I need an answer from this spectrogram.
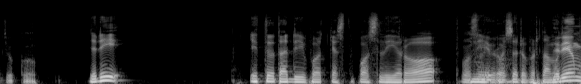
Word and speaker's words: Tepa Selira: Nah, Tepas Lira bacanya Tepos Liro.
